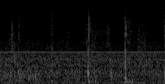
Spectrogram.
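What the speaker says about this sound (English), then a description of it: "Guess we just continue just to ride the horse" A ridden horse's hooves clop faintly in The Last of Us Part 2, a few soft, spaced thuds under a steady background wash, with no talking.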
